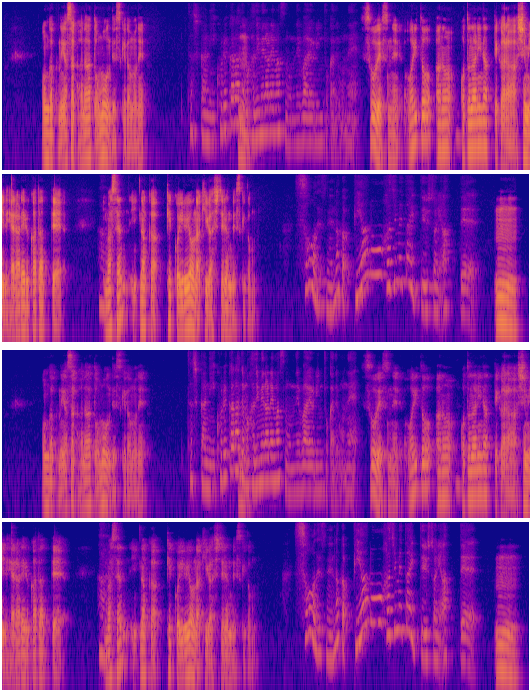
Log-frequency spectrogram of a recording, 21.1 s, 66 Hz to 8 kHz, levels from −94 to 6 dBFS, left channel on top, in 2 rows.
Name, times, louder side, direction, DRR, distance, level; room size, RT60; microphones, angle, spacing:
voice 1, 0.8-2.8 4.7-4.9 7.2-11.8 12.6-15.6 20.4-20.8, left 7 dB, 65° left, 0.4 m, -28 dB
voice 2, 3.7-7.1 9.1-9.2 12.5-12.7 16.2-20.0, right 2 dB, 45° right, 1.0 m, -41 dB
6.6 x 5.3 x 3.7 m
head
